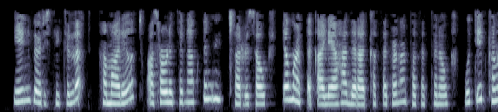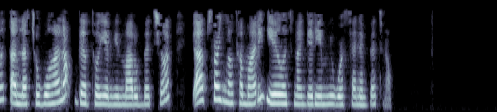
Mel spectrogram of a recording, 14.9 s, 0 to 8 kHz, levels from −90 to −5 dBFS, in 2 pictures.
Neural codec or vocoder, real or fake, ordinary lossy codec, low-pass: autoencoder, 22.05 kHz, a latent of 192 numbers a frame, VITS, trained on one speaker; fake; MP3, 24 kbps; 7.2 kHz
